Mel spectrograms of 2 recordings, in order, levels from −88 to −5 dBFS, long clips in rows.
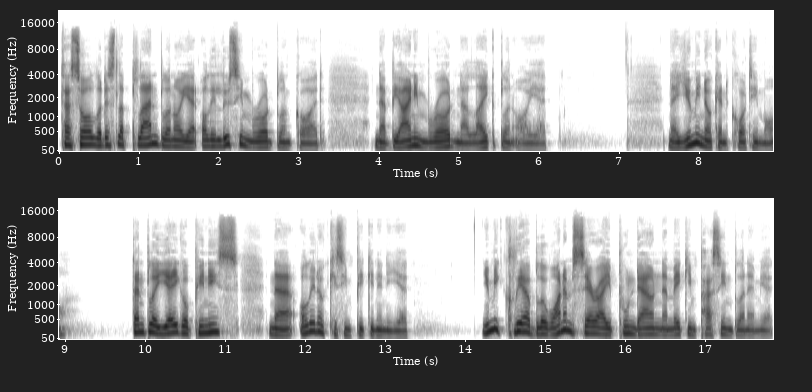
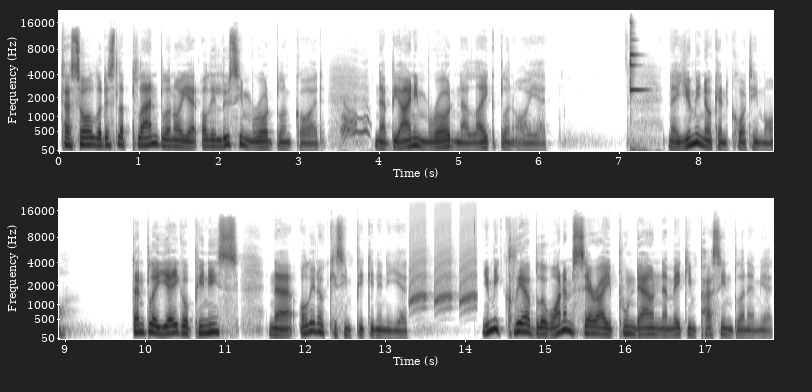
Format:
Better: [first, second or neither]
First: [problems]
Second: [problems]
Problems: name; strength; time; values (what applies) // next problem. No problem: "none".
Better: first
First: none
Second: dog barking; faint; at 3.5 s; peak 15 dB below the speech // clattering dishes; loud; at 7 s; peak 1 dB above the speech // alarm; faint; at 13 s; peak 10 dB below the speech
